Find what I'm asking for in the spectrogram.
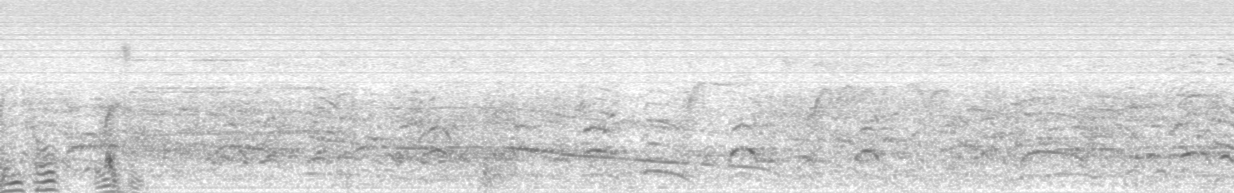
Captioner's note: crowd cheering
